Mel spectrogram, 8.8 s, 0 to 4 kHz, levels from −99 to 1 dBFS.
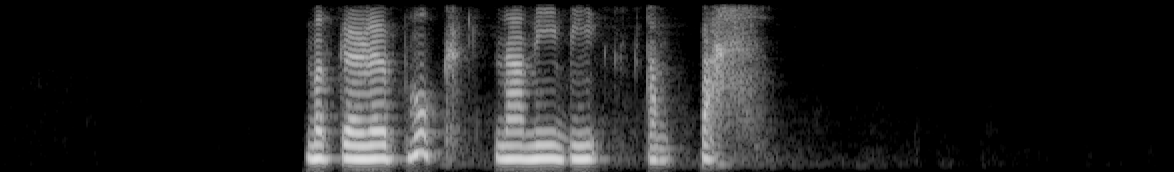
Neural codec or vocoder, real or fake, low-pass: codec, 44.1 kHz, 7.8 kbps, Pupu-Codec; fake; 3.6 kHz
